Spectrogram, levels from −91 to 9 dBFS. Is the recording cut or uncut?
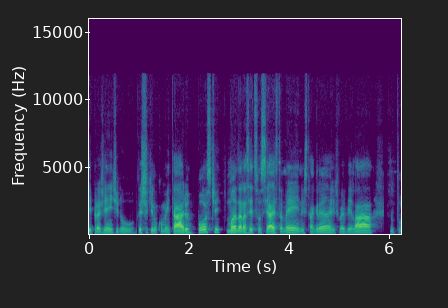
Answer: uncut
